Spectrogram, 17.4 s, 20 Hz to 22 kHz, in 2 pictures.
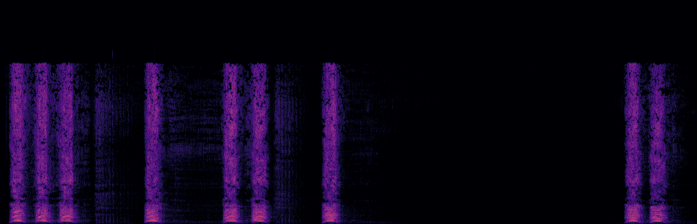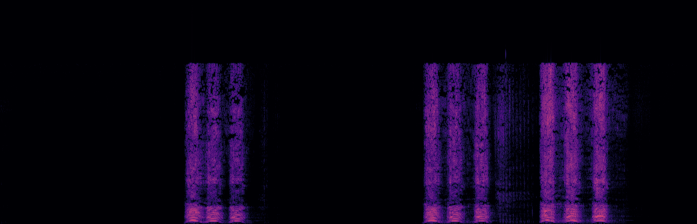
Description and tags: Angry big dog barking - Close [d15]
An angry big dog barking, close perspective - approx. 1m, EXT. It's a Central Asian Shepherd Dog. Recorded with Zoom H4n Pro, Ural, Russia.
angry, bark, barking, big, close, dog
